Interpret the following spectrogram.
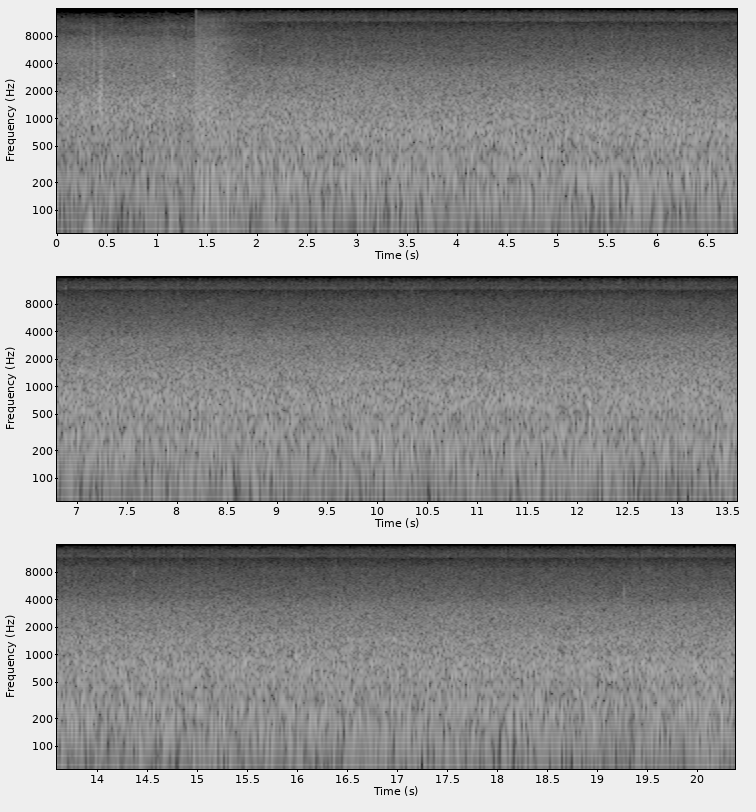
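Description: Fast, shallow mountain stream rushing over boulders and cobbles: a steady, even rush of water.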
